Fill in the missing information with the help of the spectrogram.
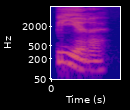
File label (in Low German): "piere", kaevels platt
